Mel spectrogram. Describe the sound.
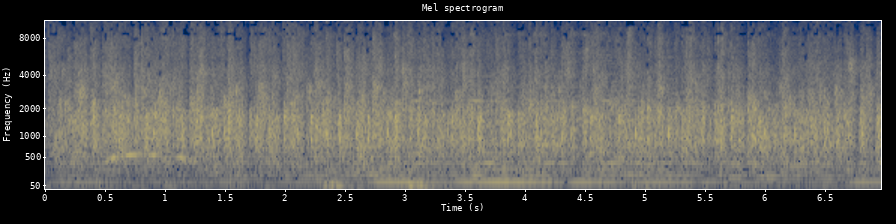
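Sustained audience applause from listeners attending an open-day event at a radio studio in San Sebastián de los Reyes, Madrid. Dense, steady clapping fills the whole seven seconds at a loud, even level, with no voices.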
